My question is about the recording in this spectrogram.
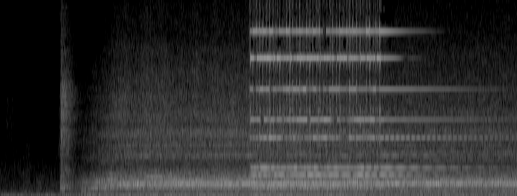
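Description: Telephone ringing steadily, with a click just before it starts and a set of clear high ringing tones sounding over it for about two seconds in the middle.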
